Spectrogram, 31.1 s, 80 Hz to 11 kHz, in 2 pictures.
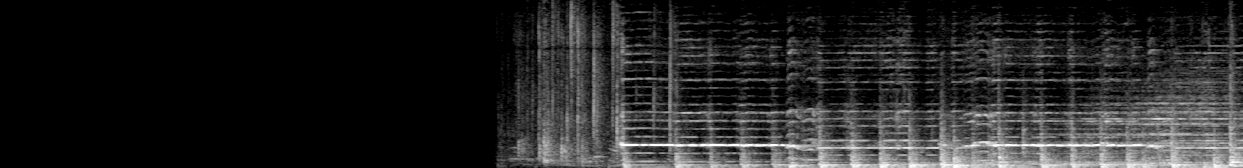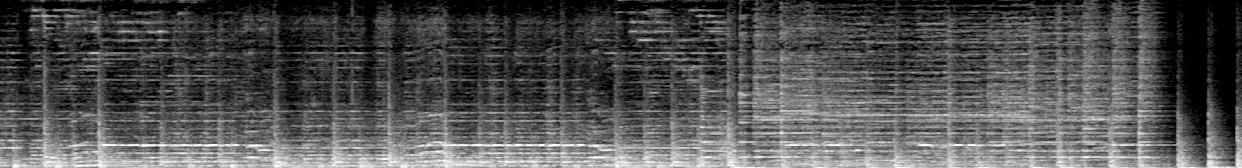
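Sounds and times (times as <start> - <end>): sliding melody of long notes: 8.1 - 30.2
drum beat: 23.1 - 31.0.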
